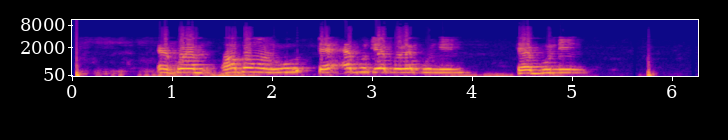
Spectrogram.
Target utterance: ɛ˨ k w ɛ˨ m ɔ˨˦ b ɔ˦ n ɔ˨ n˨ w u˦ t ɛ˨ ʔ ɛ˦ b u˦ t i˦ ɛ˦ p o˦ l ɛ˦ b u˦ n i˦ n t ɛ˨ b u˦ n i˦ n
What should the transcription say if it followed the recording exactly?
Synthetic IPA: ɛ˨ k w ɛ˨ m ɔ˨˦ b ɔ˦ ŋ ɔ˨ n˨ w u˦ t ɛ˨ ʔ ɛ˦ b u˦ t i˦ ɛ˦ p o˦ l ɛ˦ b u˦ n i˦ n t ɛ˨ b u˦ n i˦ n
